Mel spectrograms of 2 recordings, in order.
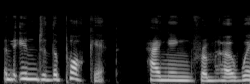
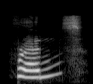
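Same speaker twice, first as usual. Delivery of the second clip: high-pitched, pointed one-word question; pointed query; 10 semitones higher, 4 dB louder than usual. A narrator's reading. Lady interrupting the captain about friendship, pointed. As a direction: cut in with a higher questioning voice.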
